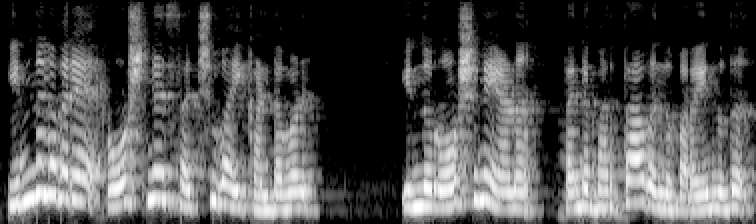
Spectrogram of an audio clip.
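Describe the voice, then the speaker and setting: A woman narrating an audio novel in a dramatic storytelling manner. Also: a little high. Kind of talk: scripted narration. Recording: roomy dull recording with soft music.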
